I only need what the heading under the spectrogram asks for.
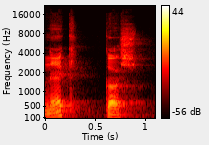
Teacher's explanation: Nəqqaş sözü kök daxilində gəlib yenə kq olacaq.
